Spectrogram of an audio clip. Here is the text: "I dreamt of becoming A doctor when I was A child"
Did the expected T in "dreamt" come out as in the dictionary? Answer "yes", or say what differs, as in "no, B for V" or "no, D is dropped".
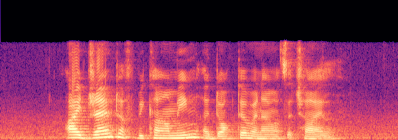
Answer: yes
